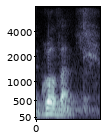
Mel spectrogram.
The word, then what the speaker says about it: Grover: He told me to pronounce it that way, Grover, who is a practicing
